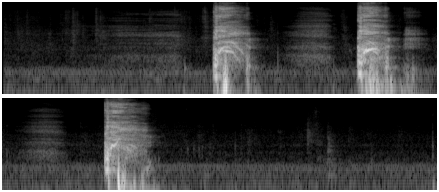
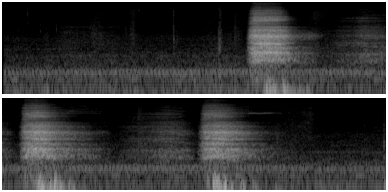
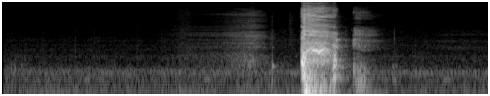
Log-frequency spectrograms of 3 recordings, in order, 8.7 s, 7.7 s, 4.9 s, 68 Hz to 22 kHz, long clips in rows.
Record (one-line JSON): {"three_cough_length": "8.7 s", "three_cough_amplitude": 19493, "three_cough_signal_mean_std_ratio": 0.25, "exhalation_length": "7.7 s", "exhalation_amplitude": 2354, "exhalation_signal_mean_std_ratio": 0.42, "cough_length": "4.9 s", "cough_amplitude": 32767, "cough_signal_mean_std_ratio": 0.2, "survey_phase": "beta (2021-08-13 to 2022-03-07)", "age": "45-64", "gender": "Male", "wearing_mask": "No", "symptom_runny_or_blocked_nose": true, "symptom_sore_throat": true, "symptom_fatigue": true, "symptom_change_to_sense_of_smell_or_taste": true, "symptom_loss_of_taste": true, "symptom_onset": "3 days", "smoker_status": "Never smoked", "respiratory_condition_asthma": false, "respiratory_condition_other": false, "recruitment_source": "Test and Trace", "submission_delay": "1 day", "covid_test_result": "Positive", "covid_test_method": "RT-qPCR", "covid_ct_value": 15.1, "covid_ct_gene": "ORF1ab gene", "covid_ct_mean": 15.6, "covid_viral_load": "7900000 copies/ml", "covid_viral_load_category": "High viral load (>1M copies/ml)"}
